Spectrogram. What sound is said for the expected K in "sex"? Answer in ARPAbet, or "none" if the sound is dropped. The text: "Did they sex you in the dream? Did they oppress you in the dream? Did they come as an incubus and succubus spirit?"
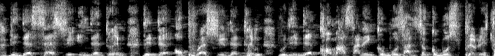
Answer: none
